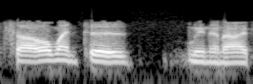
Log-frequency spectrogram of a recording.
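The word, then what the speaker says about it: Lindenow: Am I saying it right? Lindenau or Lindenau? – Lindenau.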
